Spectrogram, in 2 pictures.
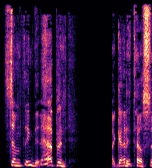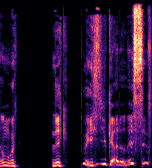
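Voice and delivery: very high, tearful pleading; voice rising and breaking. Acted. Leroy begging Nick to listen, voice breaking. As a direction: plead desperately as your voice cracks. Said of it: "his voice rising and breaking".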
